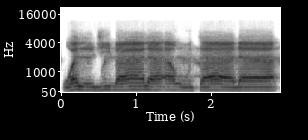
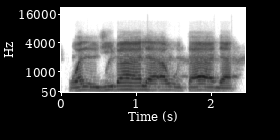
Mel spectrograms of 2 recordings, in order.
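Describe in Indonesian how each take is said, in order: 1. Vokal terakhir ditahan dengan panjang sedang. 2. Vokal terakhir dipotong pendek. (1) "Maka dibaca panjang dua harakat" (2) "Tidak boleh pendek"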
